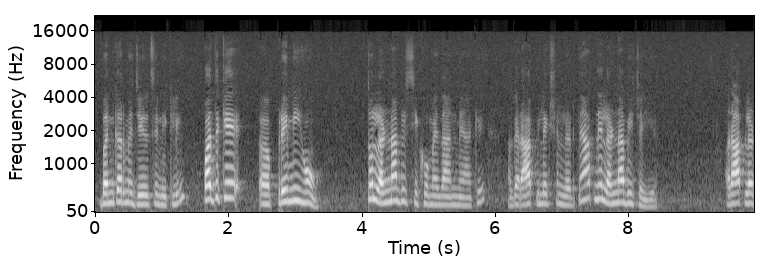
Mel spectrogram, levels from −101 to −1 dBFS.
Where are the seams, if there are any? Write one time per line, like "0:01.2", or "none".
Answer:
0:01.5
